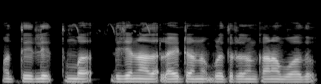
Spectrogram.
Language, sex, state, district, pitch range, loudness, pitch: Kannada, male, Karnataka, Koppal, 125-135 Hz, -17 LUFS, 130 Hz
